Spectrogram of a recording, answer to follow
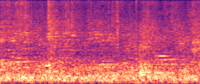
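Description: Supermarket background sound: a steady low hum under faint voices.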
